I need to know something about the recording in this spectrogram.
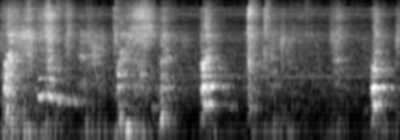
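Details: Shih Tzu from a multi-dog home grumbling on a morning walk with a mischievous Miniature Pinscher; soft, irregular short barks and whimpers, a few sharper yips near the end, over faint background music.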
